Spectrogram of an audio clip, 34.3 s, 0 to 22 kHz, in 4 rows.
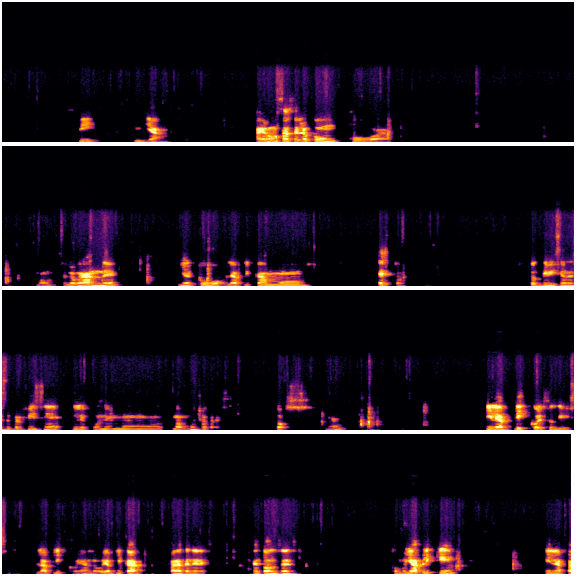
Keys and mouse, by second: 5.8 shift+a, 8.9 s, 10.7 shift+middle click, 11.9 ctrl+2, 20.8 click, 22.9 s, 25.4 click, 28.1 Tab, 30.1 shift+middle click, 33.6 z.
